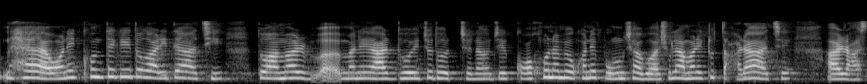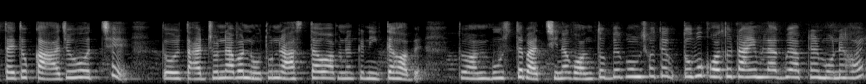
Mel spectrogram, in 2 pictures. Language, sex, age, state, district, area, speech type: Bengali, female, 18-30, West Bengal, North 24 Parganas, urban, spontaneous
